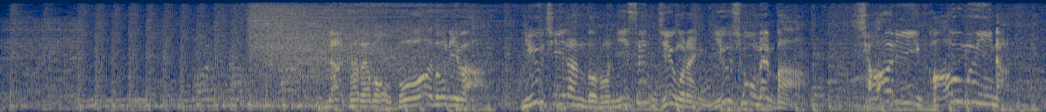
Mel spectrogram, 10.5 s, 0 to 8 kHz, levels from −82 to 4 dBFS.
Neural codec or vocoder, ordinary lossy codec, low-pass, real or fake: vocoder, 22.05 kHz, 80 mel bands, Vocos; none; 7.2 kHz; fake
